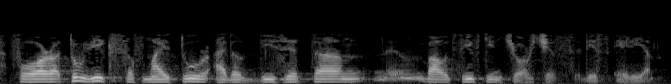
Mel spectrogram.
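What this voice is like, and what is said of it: Russian-Brooklyn accented English. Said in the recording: “Can you hear my accent? ... it is not a Brooklyn accent only. It is Russian Brooklyn, a little complicated”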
